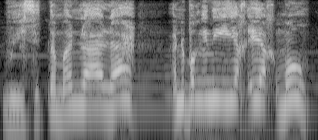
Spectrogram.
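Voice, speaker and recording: A tired, dismissive Filipino working husband in a radio drama. His voice runs a little high, exasperated and evasive. There is faint music behind him. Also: very animated, normal speed. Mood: defensive.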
